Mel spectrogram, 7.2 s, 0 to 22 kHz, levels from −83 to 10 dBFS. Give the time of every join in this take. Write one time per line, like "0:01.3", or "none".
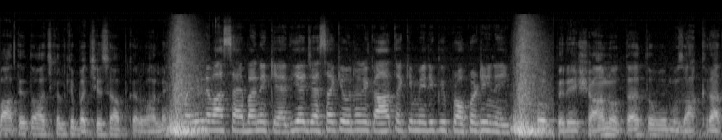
0:01.8
0:05.2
